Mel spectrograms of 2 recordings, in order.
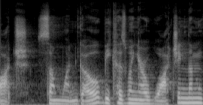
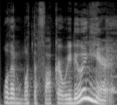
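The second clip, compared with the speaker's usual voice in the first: louder, incredulous grandpa retort; mock exasperated retort; 8 dB louder than usual. Grandfather snapping at grandchild in hospital, louder exasperated retort. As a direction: throw it back like a fed-up grandfather.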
